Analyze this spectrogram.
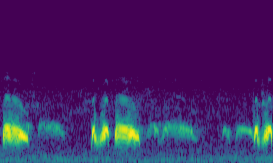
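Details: Decoy spotted dove luring wild doves with low, hollow coos: a long loud note, softer trailing coos, then a double note and another long coo, ending on a short doubled phrase.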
